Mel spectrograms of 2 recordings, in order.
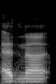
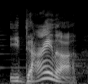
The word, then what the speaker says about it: Edina: it ended up uh it's uh it's not edna it's not ed in uh it's edina uh something that i did not expect at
